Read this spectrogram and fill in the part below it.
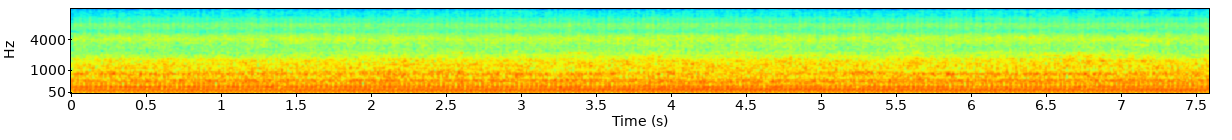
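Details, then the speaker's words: Homelite HGCA3000 3500 W generator after new carburetor and head gasket, warm, full load about 3,400 W from heater and hair dryer; firm, even drone at steady speed with no hunting or surging; normal running under full load. "oad does run really smooth though and it is very easy to start"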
